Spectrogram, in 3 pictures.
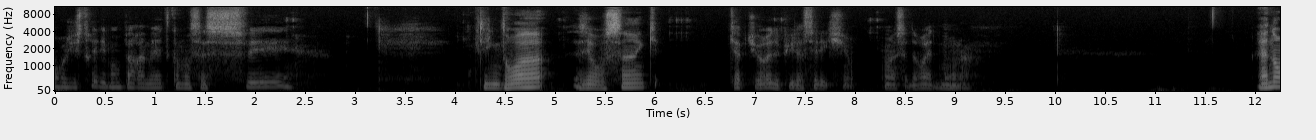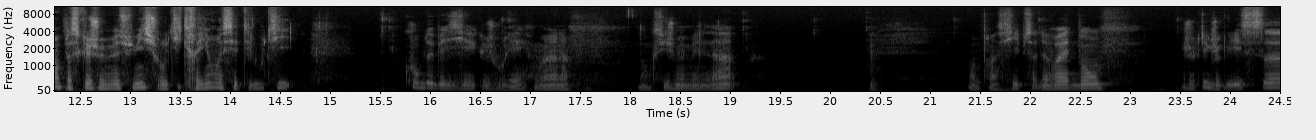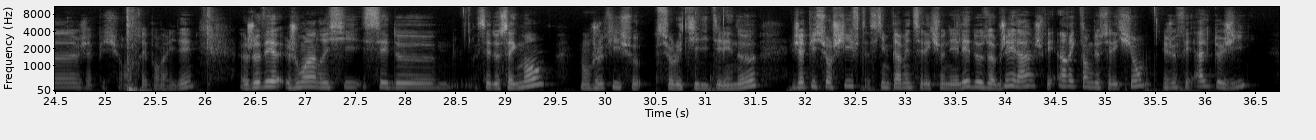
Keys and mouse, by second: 2.3 click, 4.1 right click, 5.0 click, 6.1 click, 7.2 click, 8.2 click, 13.8 click, 15.5 click, 16.7 click, 17.2 middle click, 18.4 click, 19.8 click, 21.2-22.2 drag, 23.5-24.8 drag, 25.2 Return, 30.9 click, 32.1 shift+click, 34.3 click.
